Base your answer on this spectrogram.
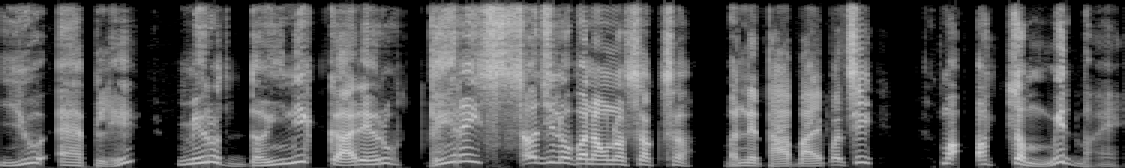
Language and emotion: Nepali, surprised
